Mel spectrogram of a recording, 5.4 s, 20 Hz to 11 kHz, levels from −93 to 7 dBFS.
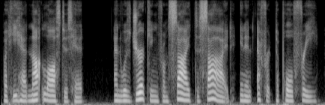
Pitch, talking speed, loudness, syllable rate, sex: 165 Hz, 220 wpm, -19 LUFS, 4.8 syllables/s, female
